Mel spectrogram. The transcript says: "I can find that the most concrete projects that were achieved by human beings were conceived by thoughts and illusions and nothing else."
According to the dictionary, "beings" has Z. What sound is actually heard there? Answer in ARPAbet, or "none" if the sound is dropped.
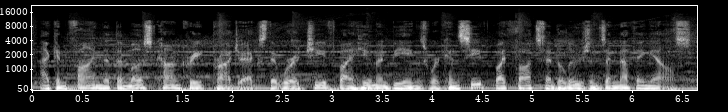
Z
